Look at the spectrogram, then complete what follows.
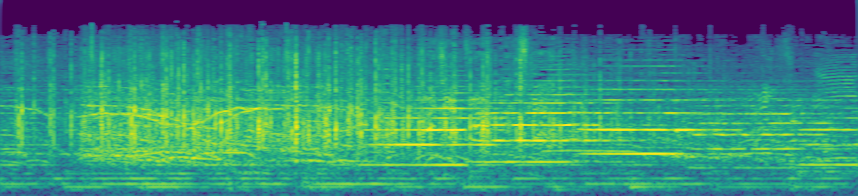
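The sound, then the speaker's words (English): A large crowd at a baseball stadium applauds and cheers steadily throughout as Jackie skids up at second base, a dense wash of clapping with scattered whistles and shouts rising over a low, rumbling roar. “Ed and his mother applaud.”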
